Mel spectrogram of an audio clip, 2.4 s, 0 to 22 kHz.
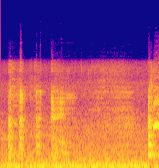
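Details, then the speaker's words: Acted cough in a simulated COPD case: 64-year-old man, 40-year smoker, prior pneumonia, quick run of short harsh cough bursts then one more after a pause during lung auscultation with deep breathing; reports a little sputum. "does it hurts it just makes me want to cough more"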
